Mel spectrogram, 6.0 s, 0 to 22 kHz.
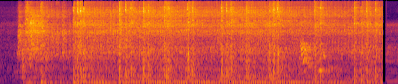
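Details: Honda CT70 with newly installed upgraded single-cylinder engine, with oil cooler, first start before test ride: fires up and settles into quick, even popping with no backfire or misses; normal start and run.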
